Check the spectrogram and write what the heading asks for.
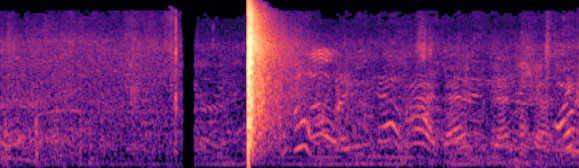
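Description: A single sharp crack about two seconds in, with a short ringing tail, used as the start signal for the race; a false start is called right after it.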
